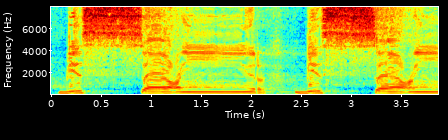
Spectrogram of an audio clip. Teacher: Nah, bis-sa alif lam syamsyah teman-teman. Alif lam yang enggak kebaca, langsung bi ini masuk ke huruf sa.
